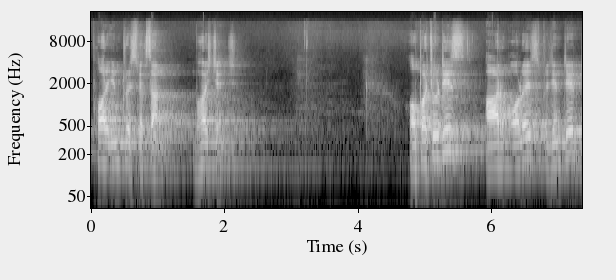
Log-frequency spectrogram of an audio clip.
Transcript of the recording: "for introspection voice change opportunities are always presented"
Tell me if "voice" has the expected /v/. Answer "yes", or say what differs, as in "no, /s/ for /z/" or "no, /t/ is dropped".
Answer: no, /b/ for /v/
